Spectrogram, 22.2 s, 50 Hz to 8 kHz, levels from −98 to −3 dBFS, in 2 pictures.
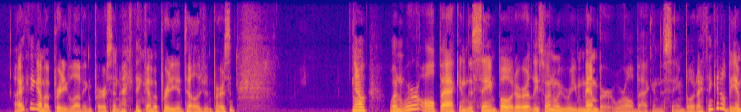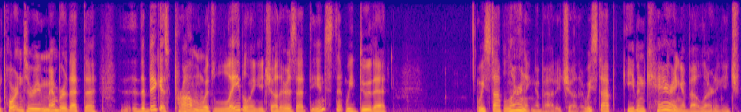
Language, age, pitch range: English, 50-69, 95-140 Hz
